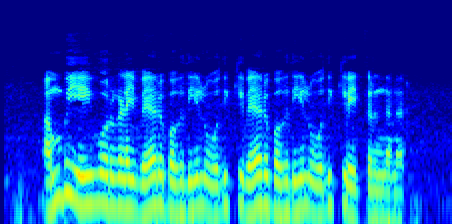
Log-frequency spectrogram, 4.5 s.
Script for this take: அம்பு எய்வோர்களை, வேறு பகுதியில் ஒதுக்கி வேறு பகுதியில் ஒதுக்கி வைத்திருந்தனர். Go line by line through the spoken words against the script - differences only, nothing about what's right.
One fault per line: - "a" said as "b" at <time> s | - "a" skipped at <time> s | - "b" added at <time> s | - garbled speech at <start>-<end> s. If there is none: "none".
none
